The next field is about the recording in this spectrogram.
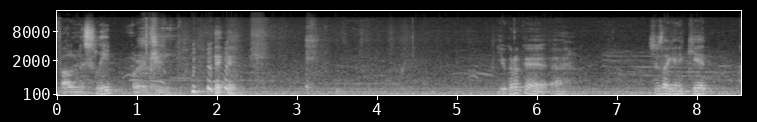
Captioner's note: laugh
